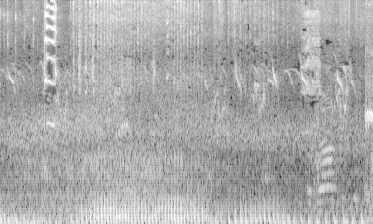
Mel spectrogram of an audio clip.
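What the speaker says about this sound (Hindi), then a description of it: "तोते तोतियां तोते तोतियां" Parrots at a village pet shop in Pakistan give sharp chirps and squawks in short bursts at the start and again near the end. A loud, close rumble runs underneath them.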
